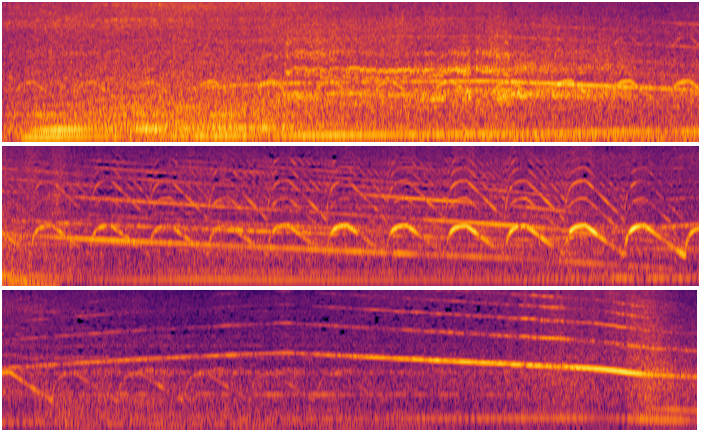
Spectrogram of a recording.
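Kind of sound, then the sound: vehicle, car engine roaring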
